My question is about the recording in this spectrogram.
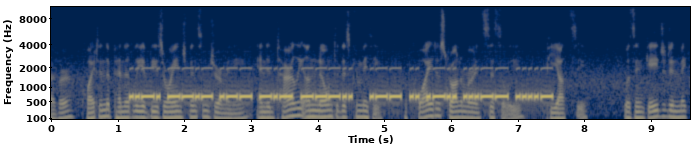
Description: Morse code, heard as a keyed tone, hand-sent with a straight key, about 27 wpm, 660 Hz, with speech in English. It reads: FQWK8 WIL34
